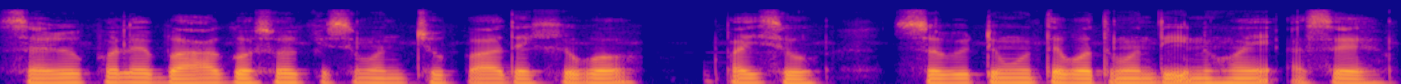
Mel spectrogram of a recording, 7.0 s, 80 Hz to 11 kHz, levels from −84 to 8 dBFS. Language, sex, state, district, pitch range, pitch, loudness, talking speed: Assamese, male, Assam, Sonitpur, 125-135 Hz, 130 Hz, -18 LUFS, 110 wpm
